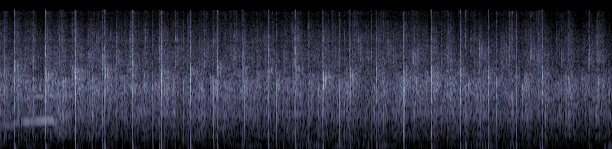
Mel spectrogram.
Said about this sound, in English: So let's give Sean Harding a round of applause.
